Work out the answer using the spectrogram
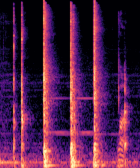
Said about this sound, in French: Alors, un petit coup de marteau sur la pince. Qui permet donc, sans l'écraser, alors on va le faire en direct.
